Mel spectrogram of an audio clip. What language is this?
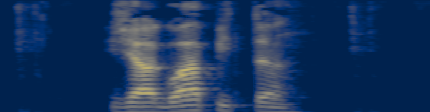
Portuguese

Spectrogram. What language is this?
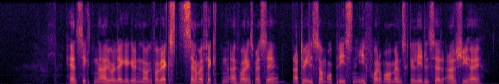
Norwegian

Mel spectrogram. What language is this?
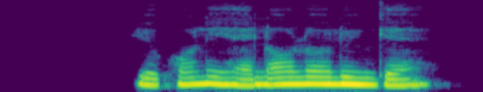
Cantonese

